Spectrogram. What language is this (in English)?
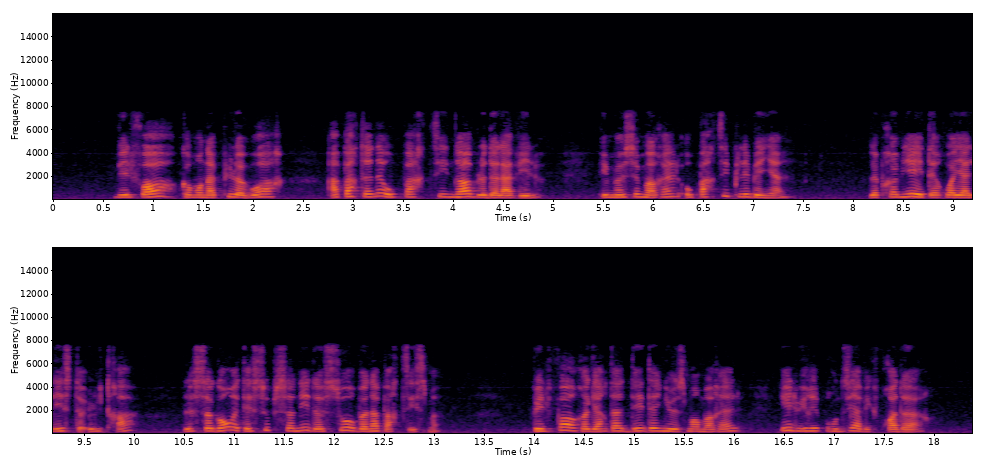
French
